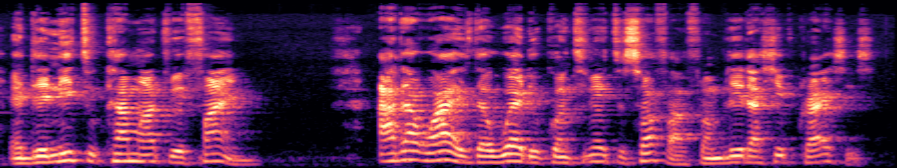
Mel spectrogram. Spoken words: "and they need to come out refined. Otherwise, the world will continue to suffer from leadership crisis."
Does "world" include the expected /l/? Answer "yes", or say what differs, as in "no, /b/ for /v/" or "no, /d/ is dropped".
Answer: no, /l/ is dropped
